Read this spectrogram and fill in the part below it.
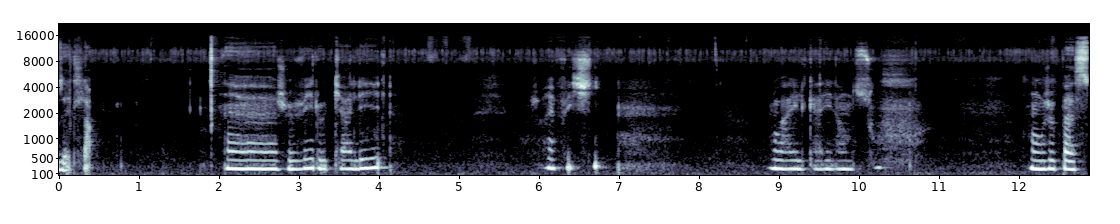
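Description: Thread rasps softly as it is pulled through stiff fabric.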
